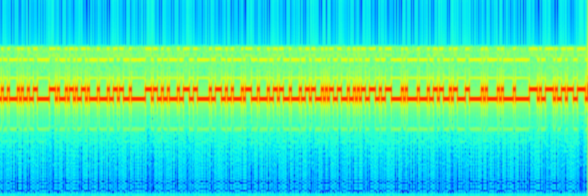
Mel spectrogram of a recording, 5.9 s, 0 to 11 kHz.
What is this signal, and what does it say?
RTTY, about 50 baud. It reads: !=#$&() -=-+()()':',./()?=//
